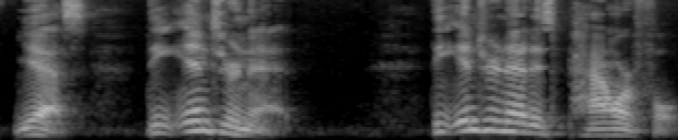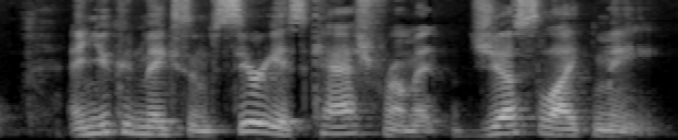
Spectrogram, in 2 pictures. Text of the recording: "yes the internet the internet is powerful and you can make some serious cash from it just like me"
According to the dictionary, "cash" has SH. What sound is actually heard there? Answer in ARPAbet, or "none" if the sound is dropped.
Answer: SH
